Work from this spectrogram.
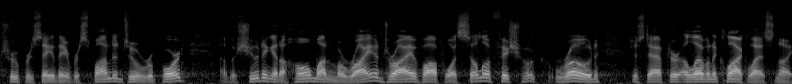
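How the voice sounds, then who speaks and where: Speaking at a fairly quick pace, a man uses a plain, everyday voice at medium pitch with ordinary pitch variation. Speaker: TV news anchor. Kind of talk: TV news anchor reading.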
